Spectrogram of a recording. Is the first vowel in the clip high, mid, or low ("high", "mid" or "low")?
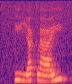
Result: high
